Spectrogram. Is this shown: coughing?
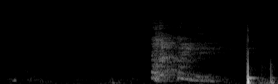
yes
